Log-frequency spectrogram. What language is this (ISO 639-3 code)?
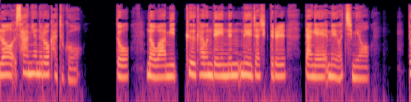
kor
